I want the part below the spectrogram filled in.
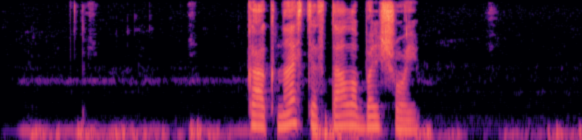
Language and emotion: Russian, neutral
